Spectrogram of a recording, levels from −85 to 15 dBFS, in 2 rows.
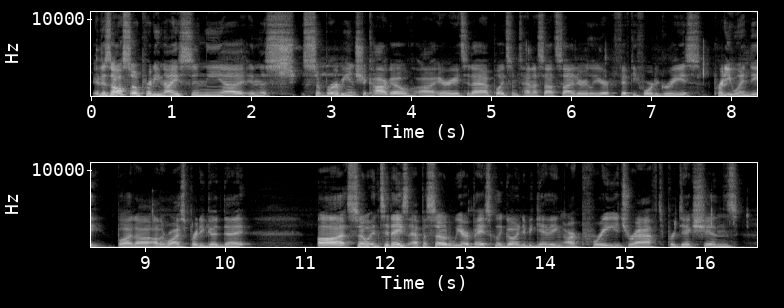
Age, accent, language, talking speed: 10-29, American, English, 170 wpm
